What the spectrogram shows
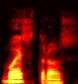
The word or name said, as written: vuestros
